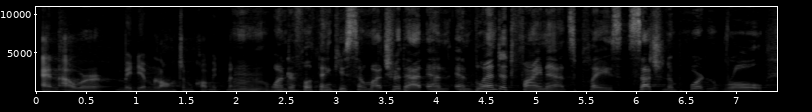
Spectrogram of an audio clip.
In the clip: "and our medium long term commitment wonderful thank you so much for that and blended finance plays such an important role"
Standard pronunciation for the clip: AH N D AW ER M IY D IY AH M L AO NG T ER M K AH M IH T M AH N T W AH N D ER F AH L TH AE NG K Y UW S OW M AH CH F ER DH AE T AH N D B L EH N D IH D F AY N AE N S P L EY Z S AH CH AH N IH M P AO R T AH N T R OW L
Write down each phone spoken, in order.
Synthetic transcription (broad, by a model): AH N AW ER M IY D IY AH M L AO NG T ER M K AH M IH T M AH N W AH N D ER F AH L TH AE NG K Y UW S OW M AH CH F ER DH AE T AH N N B L EH N D IH D F AY N AE N S P L EY Z S AH CH AH N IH M P AO R T N T R OW L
